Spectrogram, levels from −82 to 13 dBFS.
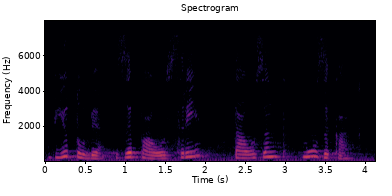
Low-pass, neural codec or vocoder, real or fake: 7.2 kHz; none; real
